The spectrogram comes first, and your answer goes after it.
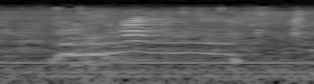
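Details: Domestic cat giving a single drawn-out meow that rises slightly then falls and fades, over a faint steady hum, with a person speaking around it.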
